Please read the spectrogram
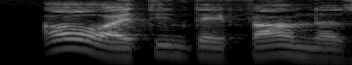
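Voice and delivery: ordinary delivery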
